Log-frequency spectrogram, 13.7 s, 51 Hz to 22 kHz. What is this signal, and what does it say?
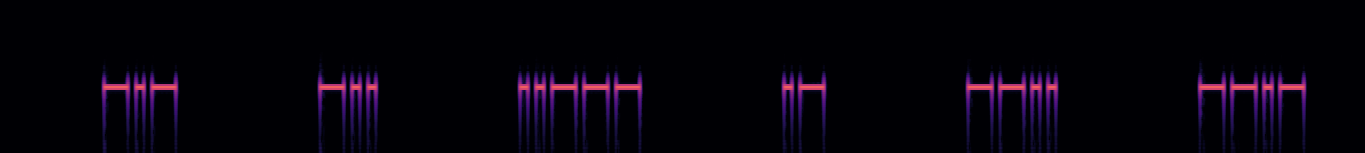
Morse code, heard as a keyed tone, about 15 wpm, spaced as for 5 wpm, 700 Hz. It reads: KD2AZQ
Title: USA Call Signs - 6x Character Spacing - 15wpm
